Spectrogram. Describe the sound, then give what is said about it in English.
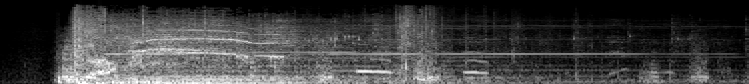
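A rearing goat lets out a sudden, loud, harsh cry that bursts in at full volume and wavers, followed by a second blast and softer scattered noises as it fades. “The famous rearing goat.”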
